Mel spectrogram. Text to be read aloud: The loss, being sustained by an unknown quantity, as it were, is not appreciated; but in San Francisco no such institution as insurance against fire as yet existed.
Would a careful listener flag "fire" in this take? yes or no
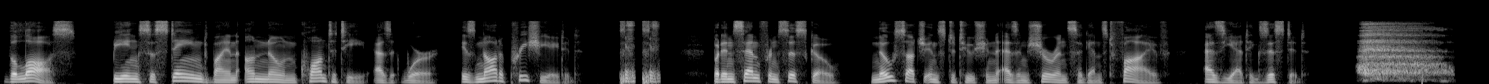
yes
